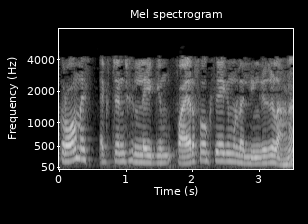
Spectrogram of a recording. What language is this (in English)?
Malayalam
